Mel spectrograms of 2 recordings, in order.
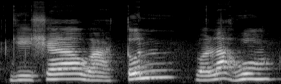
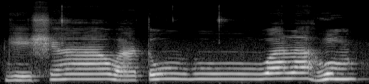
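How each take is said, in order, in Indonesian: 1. Bunyi n diucapkan dengan jelas tanpa menyatu. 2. Dengung ditahan selama dua harakat. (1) "jangan dibaca ijhar ... itu kan ijhar jelas" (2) "Cara baca yang betul seperti ini ya. ... harus tahan dulu ya uh, gunahnya"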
